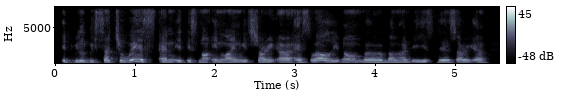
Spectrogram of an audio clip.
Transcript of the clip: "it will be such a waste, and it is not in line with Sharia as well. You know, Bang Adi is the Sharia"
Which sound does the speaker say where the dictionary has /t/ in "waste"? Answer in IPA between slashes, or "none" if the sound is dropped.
none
